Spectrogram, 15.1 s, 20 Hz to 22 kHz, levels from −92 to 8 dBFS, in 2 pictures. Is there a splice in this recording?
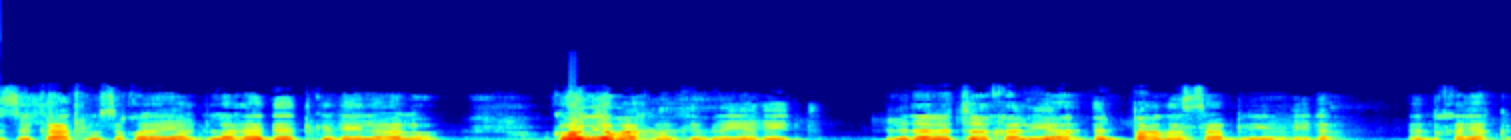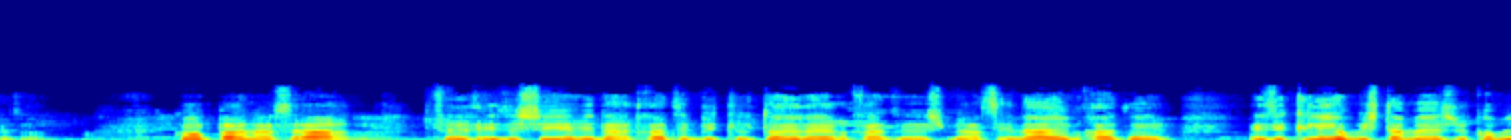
yes; 1 cut; at 4.4 s

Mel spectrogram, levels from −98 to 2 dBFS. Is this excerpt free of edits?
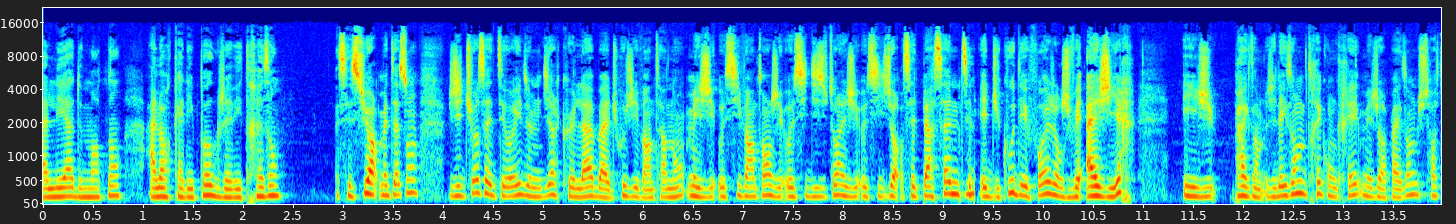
no; 1 cut; at 9.3 s

